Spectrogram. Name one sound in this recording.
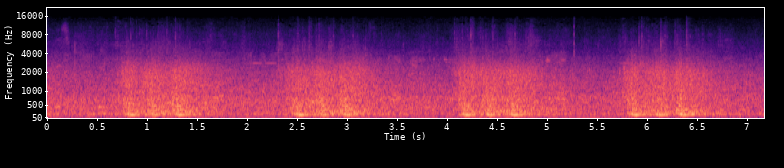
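A large crowd chants and cheers in rhythmic bursts in a big echoing stadium.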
